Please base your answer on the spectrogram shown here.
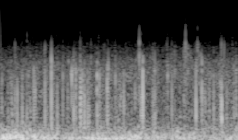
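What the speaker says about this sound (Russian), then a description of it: "А дождь идет, не переставая, уже, наверное, около часа." Steady rain falls continuously during a thunderstorm at a fishing spot, a dense close hiss of drops with scattered sharper patters and no voices.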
